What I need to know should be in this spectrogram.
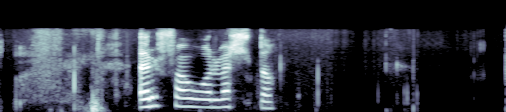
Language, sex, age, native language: Icelandic, female, 9, Icelandic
